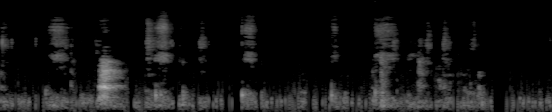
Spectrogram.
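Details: Dog with episodes that looked like a reverse sneeze, teeth chattering each time; quick, irregular snorting and snuffling sounds in a quiet room, consistent with reverse sneezing.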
